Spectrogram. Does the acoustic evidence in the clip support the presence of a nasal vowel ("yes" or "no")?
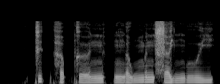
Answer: no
